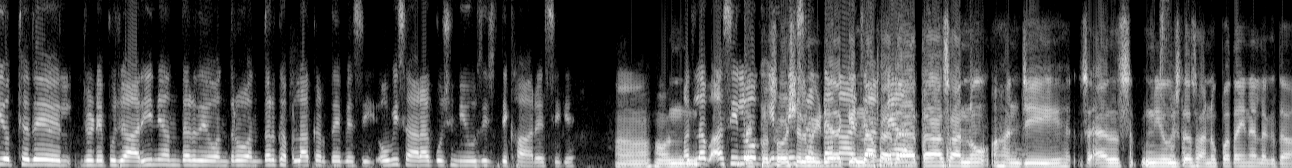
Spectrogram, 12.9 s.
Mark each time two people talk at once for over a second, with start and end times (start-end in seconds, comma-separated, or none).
7.5-9.1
